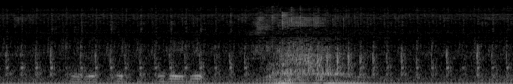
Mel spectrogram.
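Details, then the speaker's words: 2011 Lada Priora engine after piston kit replaced with gapless rings, at idle warmed to 60 °C and above: light ticking knock about three per second, top-end tap; origin unclear, hydraulic lifter (compensator) mentioned. "После замены поршневой на бесстыковую при прогреве до 60, от 60 градусов и выше начинается стук мотора. Непонятно откуда исходящий."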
